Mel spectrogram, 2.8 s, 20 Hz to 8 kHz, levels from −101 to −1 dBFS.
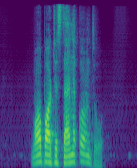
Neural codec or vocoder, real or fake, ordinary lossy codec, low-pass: codec, 16 kHz, 0.5 kbps, X-Codec, HuBERT features, trained on balanced general audio; fake; MP3, 64 kbps; 7.2 kHz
